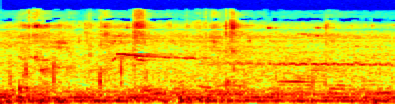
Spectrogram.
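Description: Footsteps walking on brick paving: a few light, irregular clicks over a quiet outdoor background.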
